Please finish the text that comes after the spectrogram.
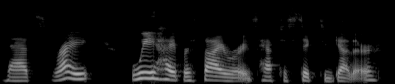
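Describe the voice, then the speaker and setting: Wry, deadpan radio comedy schoolteacher played by an actress. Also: female voice, medium pitch, a little slow, no echo, studio quality. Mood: dry, wry. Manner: deadpan, sarcastic asides. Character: wry, lovelorn female schoolteacher with dry wit. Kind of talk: old-time radio situation comedy acting.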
